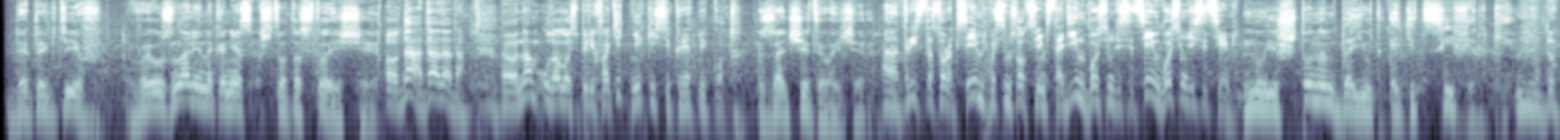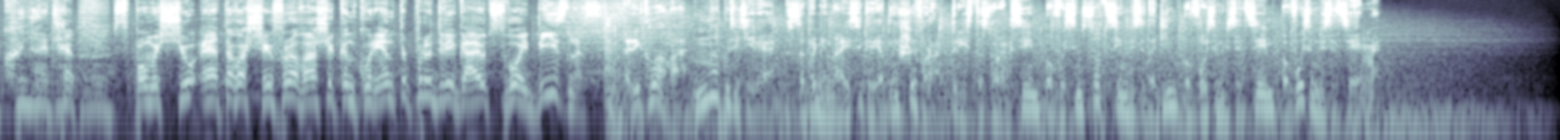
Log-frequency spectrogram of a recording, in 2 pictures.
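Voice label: Reklama mix, advert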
